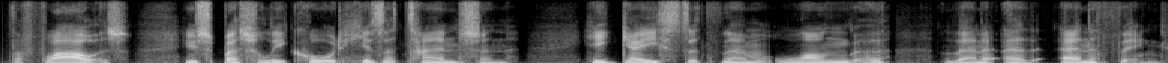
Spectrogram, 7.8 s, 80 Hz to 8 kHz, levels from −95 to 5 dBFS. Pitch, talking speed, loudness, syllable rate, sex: 135 Hz, 110 wpm, -19 LUFS, 3.5 syllables/s, male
